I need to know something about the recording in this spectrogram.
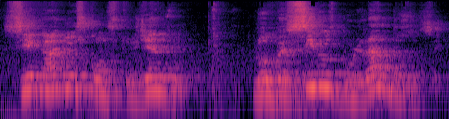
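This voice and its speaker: High-voiced man preaching slow, mellow tone, huge cathedral echo from far off. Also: expressive. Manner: slow, emphatic, repeats phrases and addresses listeners as brothers. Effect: heavy cathedral-like echo. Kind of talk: sermon. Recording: very echoey hall, voice from far off, faint noise.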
